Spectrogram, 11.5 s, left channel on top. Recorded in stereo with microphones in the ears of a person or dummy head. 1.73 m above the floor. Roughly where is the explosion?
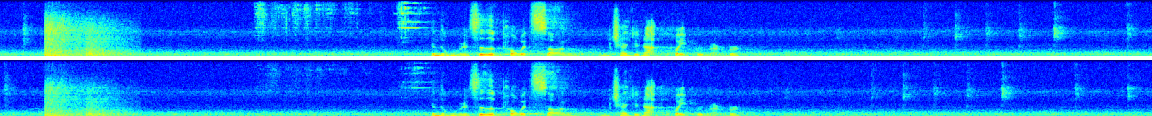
Centre.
